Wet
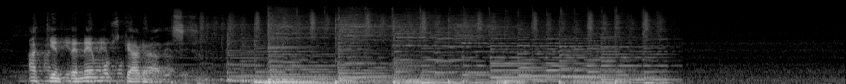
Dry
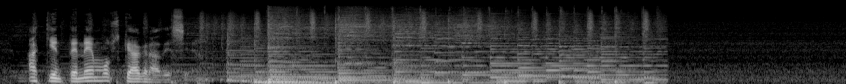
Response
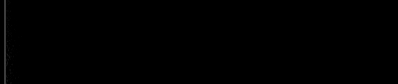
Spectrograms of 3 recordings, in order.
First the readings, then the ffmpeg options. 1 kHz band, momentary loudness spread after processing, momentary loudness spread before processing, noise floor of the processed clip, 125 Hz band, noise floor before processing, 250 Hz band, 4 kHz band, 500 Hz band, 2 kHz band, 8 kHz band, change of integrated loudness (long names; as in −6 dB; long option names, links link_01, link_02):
−3.5 dB, 11 LU, 11 LU, −51 dBFS, +2.0 dB, −50 dBFS, −1.0 dB, −4.0 dB, −3.0 dB, −4.0 dB, −4.0 dB, −1.0 dB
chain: -filter_complex "[0:a]lowshelf=frequency=150:gain=10,asplit=2[link_01][link_02];[link_02]adelay=145.8,volume=-10dB,highshelf=frequency=4000:gain=-3.28[link_03];[link_01][link_03]amix=inputs=2:normalize=0[link_04];[1:a]atrim=start_sample=2205,atrim=end_sample=6615,asetrate=40131,aresample=44100[link_05];[link_04][link_05]afir=irnorm=-1:irlink=0"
